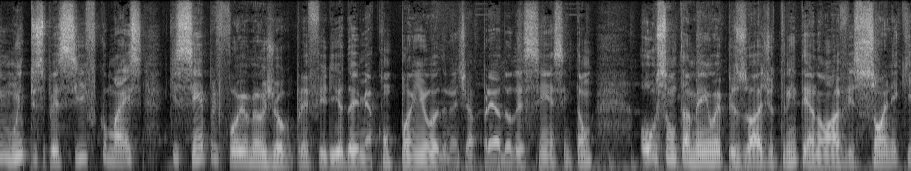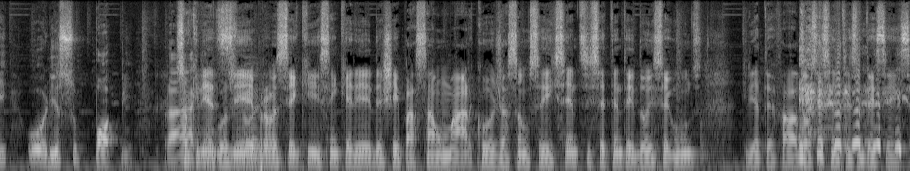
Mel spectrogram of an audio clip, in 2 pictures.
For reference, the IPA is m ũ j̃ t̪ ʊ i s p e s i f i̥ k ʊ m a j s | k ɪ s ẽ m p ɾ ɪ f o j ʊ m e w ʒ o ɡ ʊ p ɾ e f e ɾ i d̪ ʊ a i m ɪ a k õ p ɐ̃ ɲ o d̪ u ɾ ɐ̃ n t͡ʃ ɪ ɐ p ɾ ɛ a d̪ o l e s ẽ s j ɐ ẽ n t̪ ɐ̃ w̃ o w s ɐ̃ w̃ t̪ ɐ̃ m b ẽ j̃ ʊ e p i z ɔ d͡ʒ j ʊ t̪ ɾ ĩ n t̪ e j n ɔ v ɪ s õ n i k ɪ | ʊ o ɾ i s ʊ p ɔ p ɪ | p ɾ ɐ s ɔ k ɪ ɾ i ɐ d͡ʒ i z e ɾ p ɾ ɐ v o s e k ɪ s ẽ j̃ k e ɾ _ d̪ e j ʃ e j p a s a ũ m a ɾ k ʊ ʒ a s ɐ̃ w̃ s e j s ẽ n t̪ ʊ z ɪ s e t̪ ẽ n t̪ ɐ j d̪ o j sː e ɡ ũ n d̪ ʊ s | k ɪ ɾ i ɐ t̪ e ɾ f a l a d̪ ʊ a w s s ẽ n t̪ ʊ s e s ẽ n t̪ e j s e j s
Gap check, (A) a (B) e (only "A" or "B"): B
